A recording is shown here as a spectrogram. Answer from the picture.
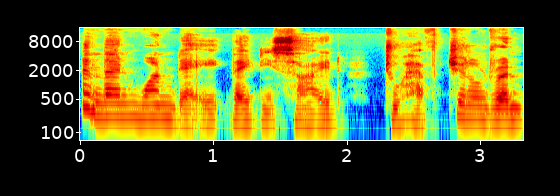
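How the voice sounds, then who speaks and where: A woman with a German accent, her fairly low pitch and dark, mellow tone on a very clean recording against a silent background. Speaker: video essayist. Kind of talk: monologue to camera.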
